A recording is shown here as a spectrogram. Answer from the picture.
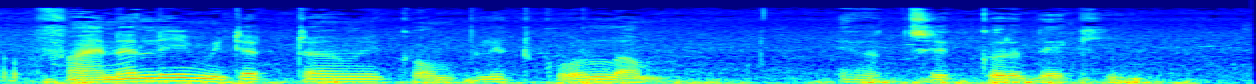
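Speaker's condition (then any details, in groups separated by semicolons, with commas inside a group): No condition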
